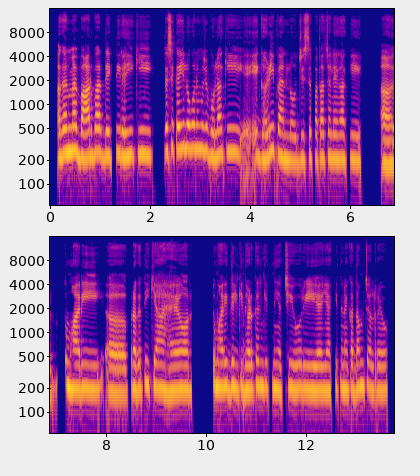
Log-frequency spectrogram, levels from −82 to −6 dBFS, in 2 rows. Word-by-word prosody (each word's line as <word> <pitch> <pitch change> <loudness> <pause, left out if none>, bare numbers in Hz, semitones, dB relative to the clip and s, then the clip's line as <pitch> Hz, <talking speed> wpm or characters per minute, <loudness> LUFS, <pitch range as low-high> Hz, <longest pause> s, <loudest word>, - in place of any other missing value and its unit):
अगर 240 +3 +4
मैं 255 -1 +5
बार-बार 225 +3 +5
देखती 230 +2 -1
रही 230 0 +1
कि 240 -1 0 0.2
जैसे 255 +2 +1
कई 270 +1 +4
लोगों 280 0 +2
ने 275 - 0
मुझे 270 -1 0
बोला 230 0 +1
कि, 255 +2 -6 0.3
"ए - - -6 0.2
एक 225 -2 0
घड़ी 210 +5 +1
पहन 225 -4 +1
लो, 200 -1 -4
जिससे 200 +3 -3
पता 215 0 -2
चलेगा 210 -1 -2
कि 200 0 -4 0.4
अ, 180 -1 +3 0.3
तुम्हारी 200 -2 +2 0.3
अ, 220 - -10 0.4
प्रगति 200 +2 0
क्या 205 -2 0
है 190 0 +1
और 195 -1 +1 0.4
तुम्हारी 210 -1 +2
दिल 205 +1 0
की 205 - -3
धड़कन 195 +3 0
कितनी 205 0 -3
अच्छी 195 +2 -3
हो 195 0 -2
रही 190 -1 0
है 190 0 +1
या 190 0 -1
कितने 200 -2 -3
कदम 200 +2 -1
चल 195 -2 -3
रहे 190 0 -4
हो।" 190 +1 -4
210 Hz, 190 wpm, -23 LUFS, 195-230 Hz, 0.4 s, मैं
